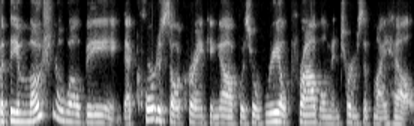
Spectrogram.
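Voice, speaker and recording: A woman's voice, an ordinary speaking voice, with lively intonation at a moderate pace. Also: very clean recording, silent background. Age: 60s. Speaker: human rights advocate and author. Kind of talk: podcast interview.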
